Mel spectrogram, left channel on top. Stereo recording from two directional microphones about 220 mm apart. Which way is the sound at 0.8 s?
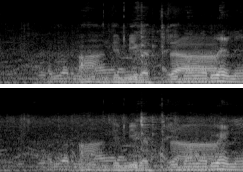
55° left (ahead or behind).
